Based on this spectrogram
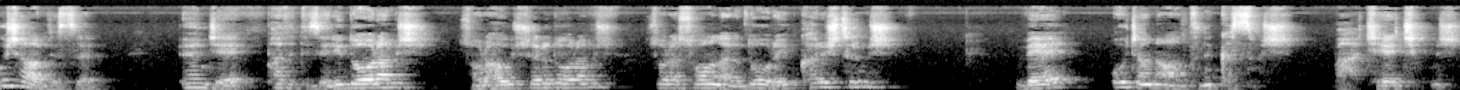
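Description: A man's fairly slow speech, with audible room echo. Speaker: storyteller. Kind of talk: storytelling to children. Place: home room. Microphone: camera far.

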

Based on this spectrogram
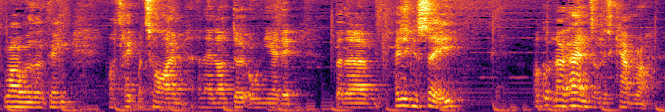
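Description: Faint music plays behind a man who speaks at a fairly quick pace amid audible room echo. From UK. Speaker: vlogger. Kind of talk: casual talk to camera. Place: home room. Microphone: phone near.

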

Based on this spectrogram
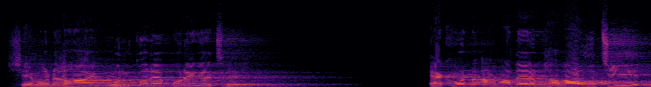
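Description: A man uses a cartoonish character voice at a fairly high pitch and fairly slow pace. There is clear echo. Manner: self-assured, boastful.

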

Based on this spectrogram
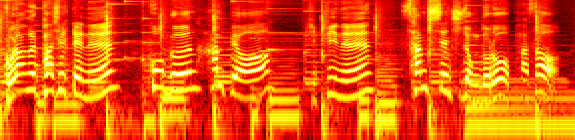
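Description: Over music in the background, the speech comes at a very slow pace. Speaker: urban farming instructor. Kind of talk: casual instructional talk to camera. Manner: friendly, conversational.

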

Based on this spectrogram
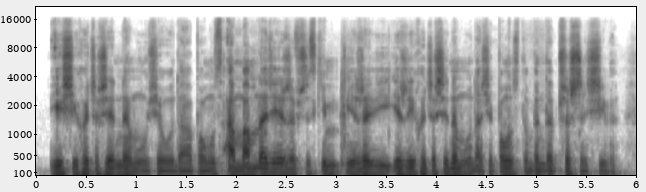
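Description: Against a quiet background, a man with a very deep, low voice talks at a very fast pace with hardly any pauses and fairly even intonation. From Poland, Szczecin; Poland. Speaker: actor. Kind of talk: casual chat. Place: studio. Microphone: studio mic.

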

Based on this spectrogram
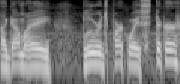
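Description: A man speaks at a fairly slow pace with ordinary pitch variation. The sound is dry, with no echo. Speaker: motorcycle travel vlogger. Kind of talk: casual vlog chat. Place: street.

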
